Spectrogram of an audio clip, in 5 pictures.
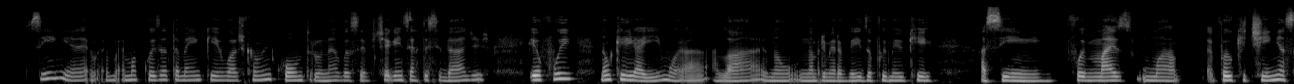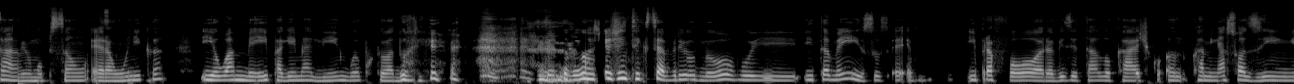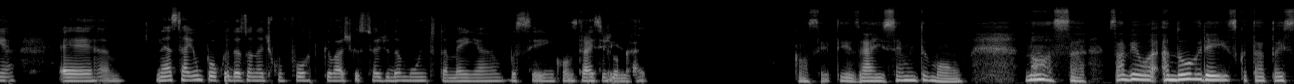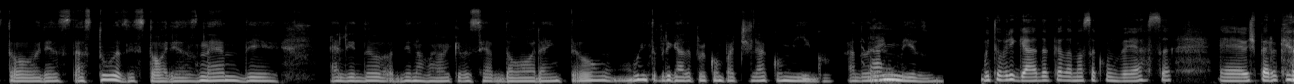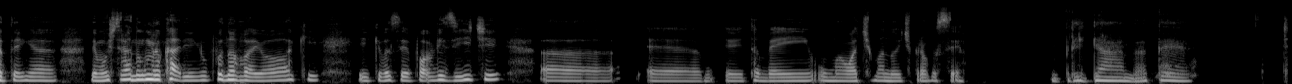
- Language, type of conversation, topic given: Portuguese, podcast, Qual lugar você sempre volta a visitar e por quê?
- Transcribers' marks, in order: chuckle; tapping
